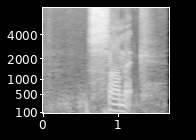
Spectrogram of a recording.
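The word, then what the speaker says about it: סמך: The very next letter in the Hebrew alphabet is samek. Samek. It is pronounced like the S in the word soul.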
